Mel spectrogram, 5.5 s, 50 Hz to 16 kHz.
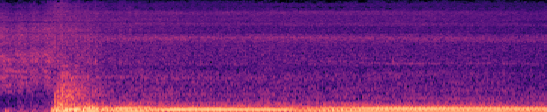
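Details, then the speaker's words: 1995 Toyota Celica four-cylinder with new spark plugs and new red plug wires, battery terminal loose; catches quickly into a smooth, steady idle with no misses, sounding better; normal start and idle. "car even sounds better though with these new spark plug wires. I think he still had the old burned up ones in there."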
